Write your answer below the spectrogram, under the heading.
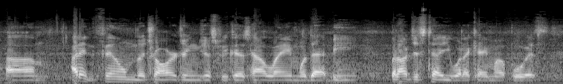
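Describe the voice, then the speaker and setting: A man's voice: fairly low pitch, steady tone, normal speed, fairly bright tone. A middle-aged American man giving a casual, unscripted product review in an informal, rambling, self-correcting way. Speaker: gear reviewer hosting his own video. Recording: clearly noisy background hum.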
